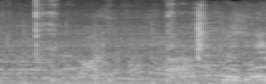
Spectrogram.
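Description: Metal forks clicking against ceramic plates while eating, two sharp clicks, with voices talking underneath.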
